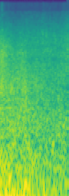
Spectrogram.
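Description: Secondary guns of a battleship in Ultimate Admiral Dreadnoughts firing AP shells, heard as a deep, booming rumble of overlapping heavy reports that fills the brief moment without any talk.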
